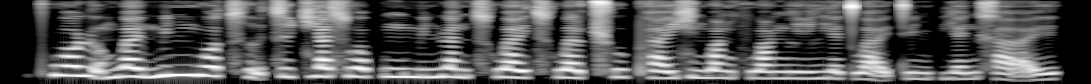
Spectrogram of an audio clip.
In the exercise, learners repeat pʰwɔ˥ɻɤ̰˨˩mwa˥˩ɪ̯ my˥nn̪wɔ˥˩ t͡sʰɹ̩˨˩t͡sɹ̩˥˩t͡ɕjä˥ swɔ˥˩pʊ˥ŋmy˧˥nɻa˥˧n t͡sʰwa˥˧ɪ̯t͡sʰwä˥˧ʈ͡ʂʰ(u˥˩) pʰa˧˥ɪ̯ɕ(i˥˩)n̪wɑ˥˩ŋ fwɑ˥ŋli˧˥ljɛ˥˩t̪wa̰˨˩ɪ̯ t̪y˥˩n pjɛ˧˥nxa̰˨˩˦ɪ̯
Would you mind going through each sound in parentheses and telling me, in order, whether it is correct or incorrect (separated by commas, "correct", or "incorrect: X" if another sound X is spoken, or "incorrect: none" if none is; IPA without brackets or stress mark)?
correct, incorrect: i˧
